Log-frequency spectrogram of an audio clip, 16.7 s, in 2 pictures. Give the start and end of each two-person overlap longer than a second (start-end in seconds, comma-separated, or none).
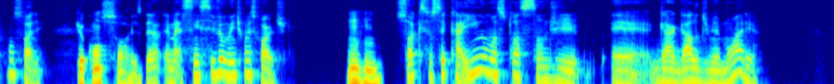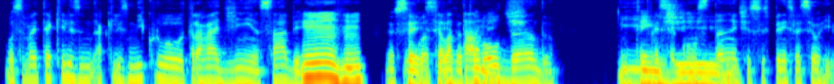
12.4-13.7, 14.5-15.8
